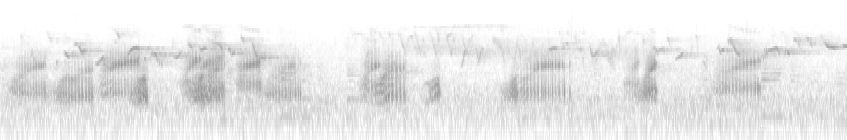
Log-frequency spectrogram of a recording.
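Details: Frogs and toads calling outdoors, a mix of short pulsed croaks and higher chirping upsweeps from several animals, delivered in clumps about a second long with small gaps between.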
